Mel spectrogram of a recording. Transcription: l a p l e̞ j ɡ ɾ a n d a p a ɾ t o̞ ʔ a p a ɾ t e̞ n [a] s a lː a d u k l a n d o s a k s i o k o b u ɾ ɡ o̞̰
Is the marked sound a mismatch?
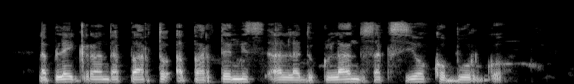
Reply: yes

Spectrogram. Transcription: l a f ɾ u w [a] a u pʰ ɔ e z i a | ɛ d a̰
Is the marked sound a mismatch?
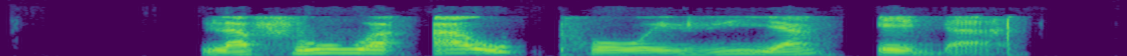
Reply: no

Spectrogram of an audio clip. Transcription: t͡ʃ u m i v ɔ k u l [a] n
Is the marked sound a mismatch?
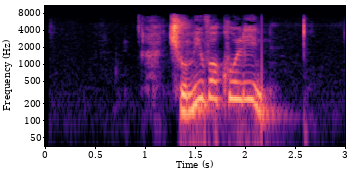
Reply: yes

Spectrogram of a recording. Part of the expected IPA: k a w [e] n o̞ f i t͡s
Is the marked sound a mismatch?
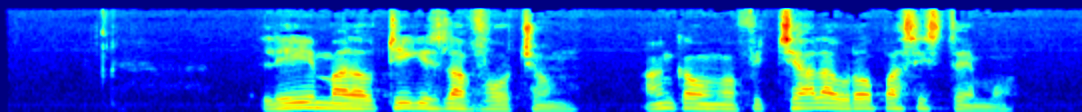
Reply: no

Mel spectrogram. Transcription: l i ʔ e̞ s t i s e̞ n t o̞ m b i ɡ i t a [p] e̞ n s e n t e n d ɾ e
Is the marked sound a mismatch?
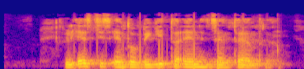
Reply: yes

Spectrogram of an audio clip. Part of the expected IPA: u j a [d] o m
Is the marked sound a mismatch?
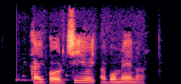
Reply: yes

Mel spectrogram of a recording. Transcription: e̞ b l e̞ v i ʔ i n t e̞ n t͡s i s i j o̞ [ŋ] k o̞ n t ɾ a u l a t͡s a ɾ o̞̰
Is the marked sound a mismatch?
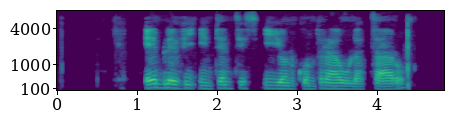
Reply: yes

